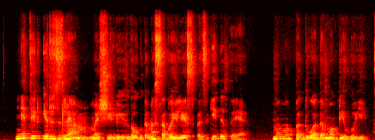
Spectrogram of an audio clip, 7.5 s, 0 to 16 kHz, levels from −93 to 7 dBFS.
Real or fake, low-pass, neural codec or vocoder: fake; 14.4 kHz; vocoder, 44.1 kHz, 128 mel bands every 256 samples, BigVGAN v2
